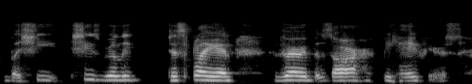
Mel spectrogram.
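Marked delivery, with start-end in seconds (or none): none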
